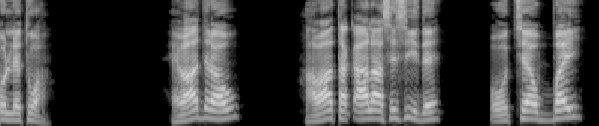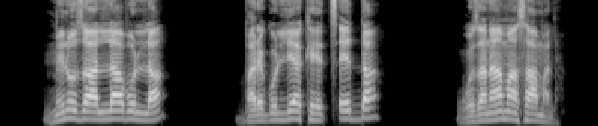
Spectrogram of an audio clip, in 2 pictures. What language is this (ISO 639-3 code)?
dwr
